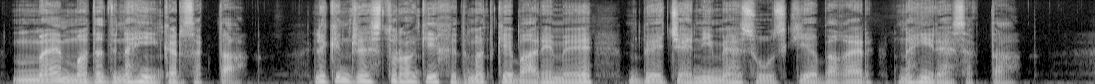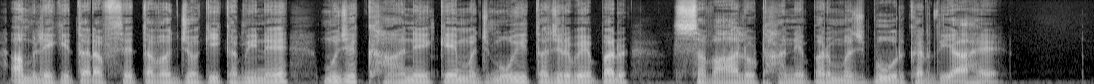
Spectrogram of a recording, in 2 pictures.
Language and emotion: Urdu, fearful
